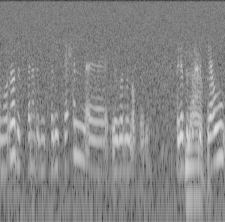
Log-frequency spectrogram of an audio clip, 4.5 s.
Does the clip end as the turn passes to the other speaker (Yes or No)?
No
